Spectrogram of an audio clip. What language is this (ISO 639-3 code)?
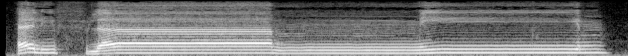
ara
